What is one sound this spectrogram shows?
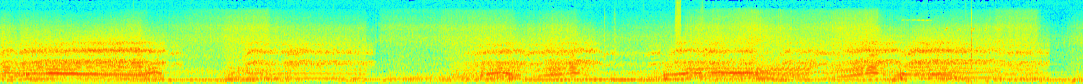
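A car engine revs up and down, rising and falling in pitch.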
